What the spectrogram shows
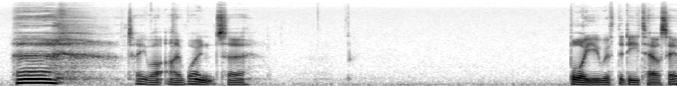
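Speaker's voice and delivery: quiet muttering and mumbling. Reading through a project's instructions on camera, muttering.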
